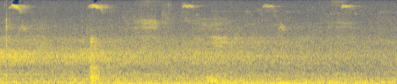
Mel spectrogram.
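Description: A bird gives a short, high chirp about once a second over faint, steady background hiss.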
